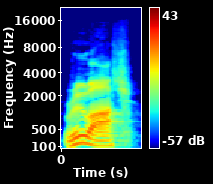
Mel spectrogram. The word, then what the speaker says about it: ruach: Now, in a lot of the English translations, it says wind there, but that's the Hebrew word, and I'm probably not pronouncing it right, but ruach, R U A C H, and I didn't use all the guttural stuff.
